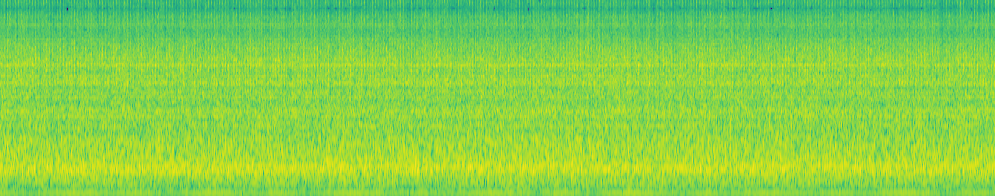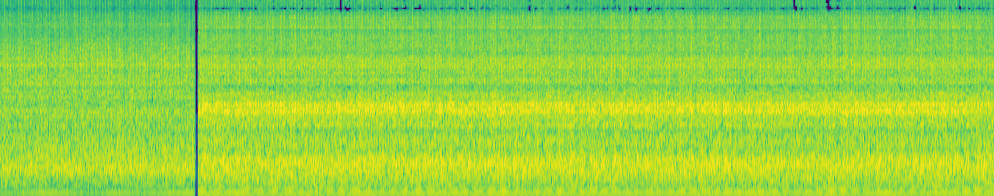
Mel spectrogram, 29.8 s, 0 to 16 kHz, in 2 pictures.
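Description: Luch-2 8mm film projector running steadily with film threaded through it: the motor and film-advance mechanism running. About eighteen seconds in, the sound jumps abruptly louder and brighter.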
